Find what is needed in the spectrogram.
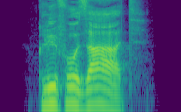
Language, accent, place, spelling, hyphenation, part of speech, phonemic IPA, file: German, Germany, Berlin, Glyphosat, Gly‧pho‧sat, noun, /ɡlyfoˈzaːt/, De-Glyphosat.ogg
- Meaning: glyphosate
